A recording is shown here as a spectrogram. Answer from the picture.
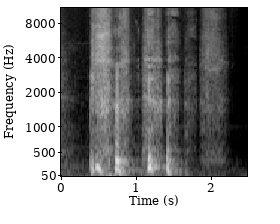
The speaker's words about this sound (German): Hast du gerade gelacht oder gehustet? Nein, der Husten hatte nichts damit zu tun. Das war einfach nur Mundtrockenheit, weil ich auf das Bier warte.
